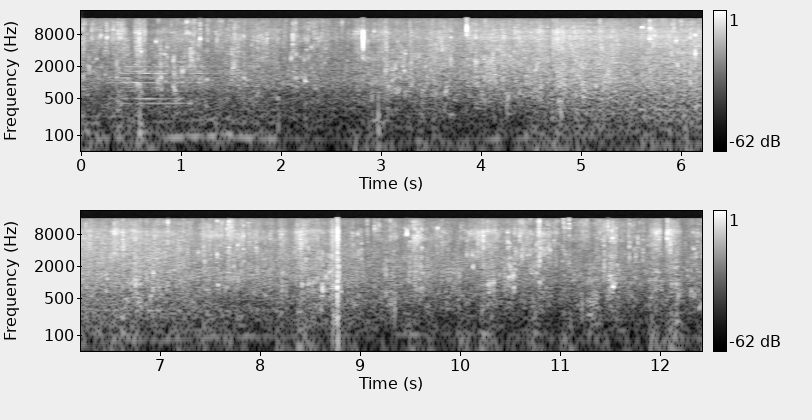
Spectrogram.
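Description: Water laps and ripples around a small boat.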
